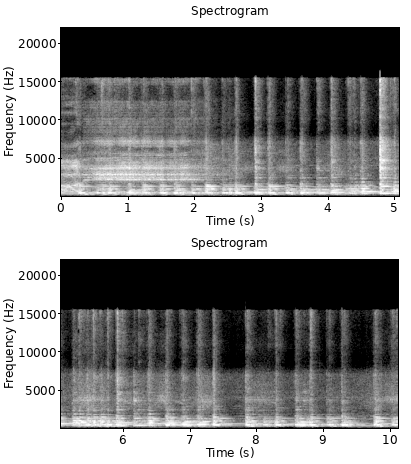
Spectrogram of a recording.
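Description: Dotara, a long-necked folk lute with a small skin-covered body, playing a quick, rhythmic run of plucked melody notes as an instrumental passage in a Bhawaiya folk song.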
